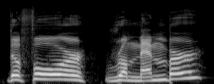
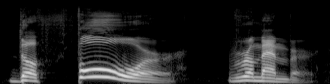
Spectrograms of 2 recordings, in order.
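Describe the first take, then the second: First: The stress falls on the word Remember. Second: The stress falls on the word For. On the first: The focus is on the act of remembering. "We're putting like the stress on those" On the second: The focus is on which four groups remembered. "It's the four, not the six"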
